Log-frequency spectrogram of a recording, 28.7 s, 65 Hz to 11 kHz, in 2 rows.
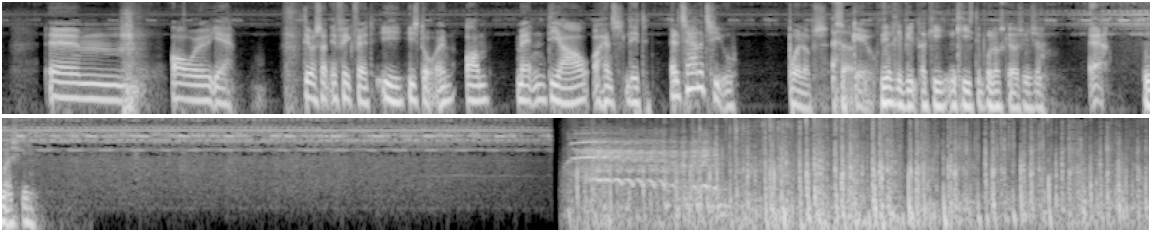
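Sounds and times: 
insects chirring: 0.0 - 28.6
speech: 0.5 - 1.8, 2.6 - 9.2, 9.8 - 14.9
horse whinnying: 21.3 - 23.6
horse hooves galloping: 21.3 - 28.6.

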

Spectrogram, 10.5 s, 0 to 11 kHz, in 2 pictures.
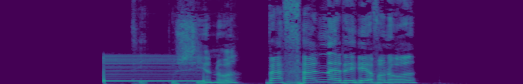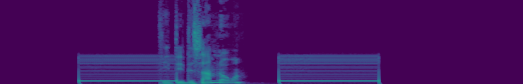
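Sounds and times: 
telephone ringing tone of a redialled mobile number: 1.0 - 2.0, 6.0 - 7.2, 8.0 - 9.1
speech: 1.7 - 4.2, 6.8 - 7.8.

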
